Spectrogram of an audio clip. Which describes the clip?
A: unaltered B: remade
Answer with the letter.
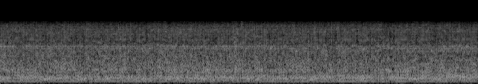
B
